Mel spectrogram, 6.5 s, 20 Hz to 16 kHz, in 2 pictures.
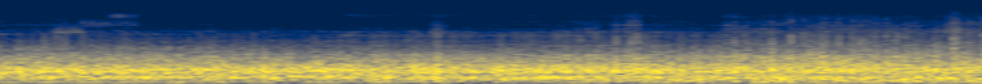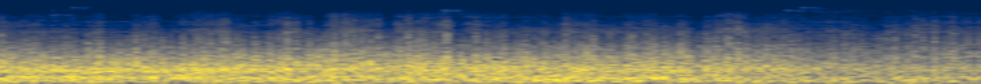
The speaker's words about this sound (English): And launch of the SpaceX Falcon 9 rocket as NASA turns to the private sector to resupply the International Space Station.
